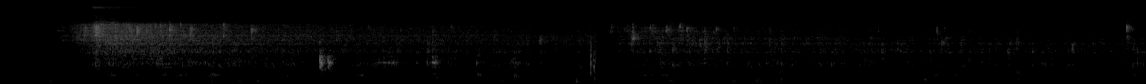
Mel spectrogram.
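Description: Besan-battered bread slices deep-frying in hot oil in a kadai: the sizzle starts suddenly and loud about half a second in as the bread goes into the oil, then slowly dies down, with small crackles throughout. It cuts out for an instant about six seconds in and carries on.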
